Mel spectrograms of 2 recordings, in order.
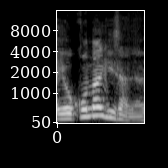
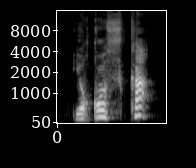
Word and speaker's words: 横渚: まあ普通に考えれば横渚ですが、ここではなんと横須賀と読むんですね。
